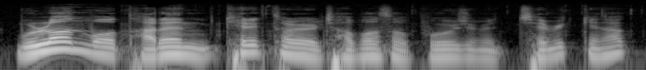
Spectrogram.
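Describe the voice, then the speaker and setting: An earnest, opinionated man from Busan talks films in a relaxed podcast chat. His voice sits at an ordinary middle pitch. It is recorded close and dry, with no room sound around it. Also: a little fast, no room sound. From Busan, South Korea.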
